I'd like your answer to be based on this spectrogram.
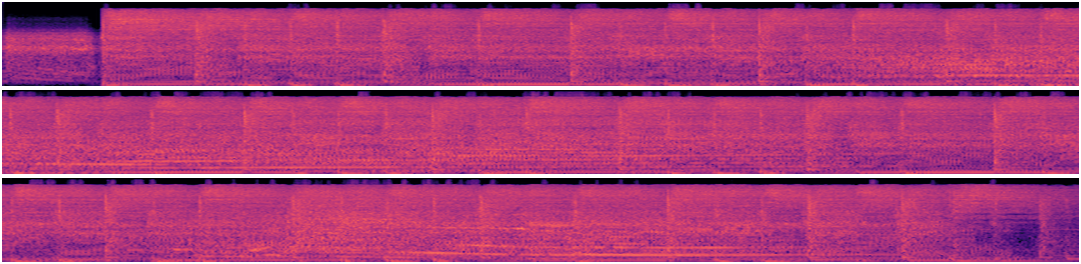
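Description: Lotus Elise Trophy race cars lapping the Brands Hatch Grand Prix circuit in slippery conditions, engines droning steadily and loud throughout with rising and falling pitch as cars pass, no talk.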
